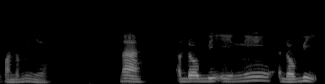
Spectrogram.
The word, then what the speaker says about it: Adobe: sepuluhnya Photoshop Oktober padamu ya Nah adopsi ini Adobe dibacanya ya bukan redup Kebanyakan orang kedopok juragan yang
